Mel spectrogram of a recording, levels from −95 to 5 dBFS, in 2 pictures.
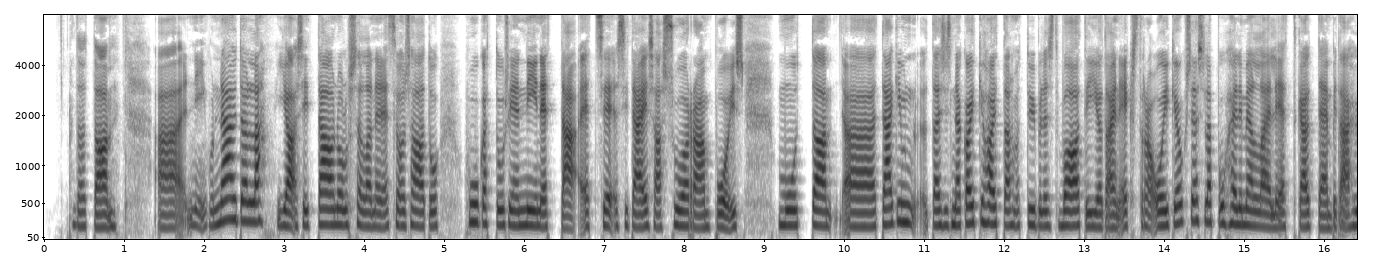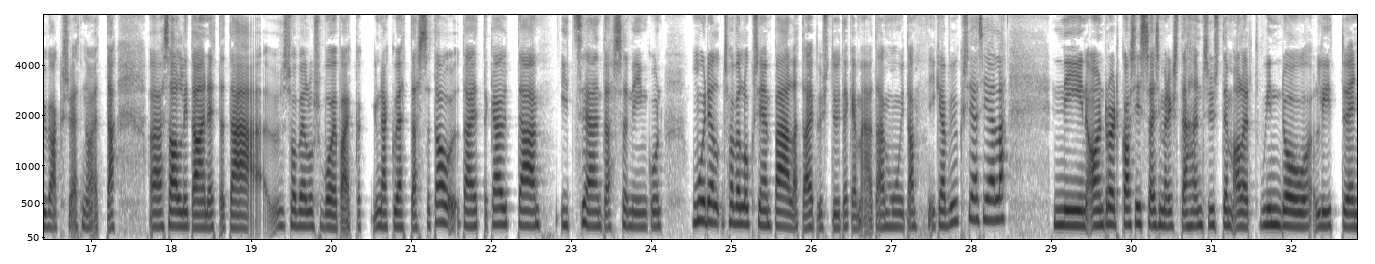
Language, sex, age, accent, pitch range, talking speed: Finnish, female, 20-39, native, 185-225 Hz, 145 wpm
